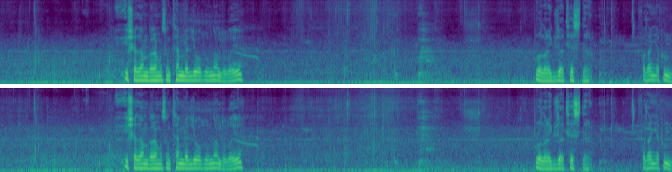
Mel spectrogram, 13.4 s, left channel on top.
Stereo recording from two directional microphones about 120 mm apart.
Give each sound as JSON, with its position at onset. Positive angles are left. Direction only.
{"t": 2.3, "sound": "speech", "side_deg": 45}
{"t": 8.4, "sound": "a sound", "side_deg": 80}
{"t": 10.7, "sound": "speech", "side_deg": 35}
{"t": 12.8, "sound": "speech", "side_deg": 35}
